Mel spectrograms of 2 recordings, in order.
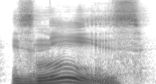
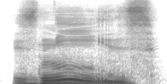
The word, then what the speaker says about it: sneeze: Sneeze. Espirrar. É esse som de Z aqui mesmo, apesar de terminar com o E. Isso é bem comum na língua inglesa, às vezes a palavra termina com E.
